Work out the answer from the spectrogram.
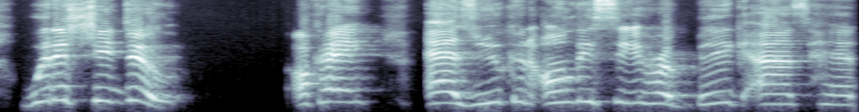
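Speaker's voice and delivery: worked-up, fired-up ranting outburst. Speaker calling out a woman shown on the screen, yelling. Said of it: "I'm sorry, I'm yelling".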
